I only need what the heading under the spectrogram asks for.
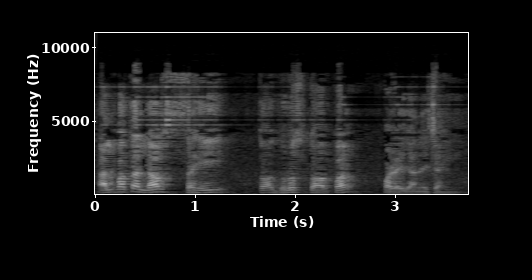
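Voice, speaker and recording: A man's voice: mid-range voice, expressive. A man with a Pakistani Urdu accent, a religious scholar teaching prayer rules by posing common questions and answering them. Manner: explains through questions and answers.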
